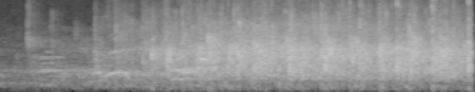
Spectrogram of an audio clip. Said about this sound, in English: we're all at the same time going to rise to our feet, stand up, clap our hands, cheer, and praise the Lord in loud worship because we are no longer a slave to our money.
